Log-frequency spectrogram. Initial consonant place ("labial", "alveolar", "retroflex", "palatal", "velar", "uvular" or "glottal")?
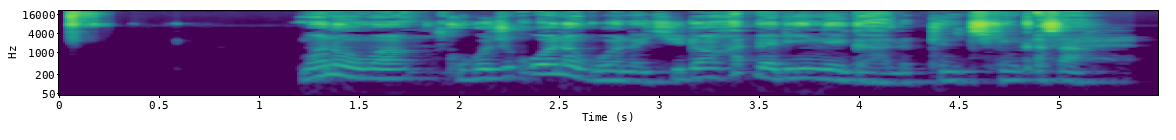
labial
